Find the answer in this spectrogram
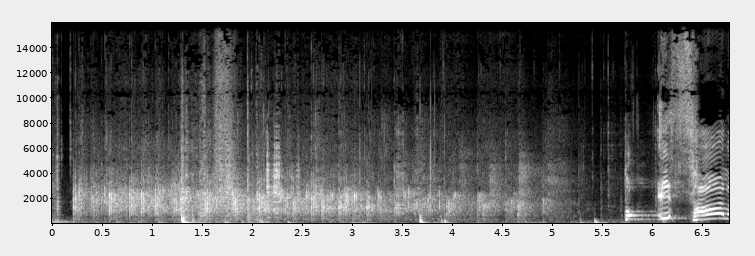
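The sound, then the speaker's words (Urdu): An audience breaks into sustained applause for God, dense crackling clapping for about five seconds. Near the end, voices rise over it with loud, pitched shouts and cheers. “آئیے اس کے لیے تالیاں بجائیں”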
